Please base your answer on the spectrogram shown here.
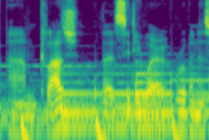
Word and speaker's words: Cluj: how to pronounce um klaj the city where ruben is from think of measure is the last sound so clash and it looks like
